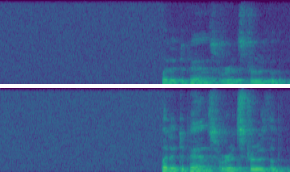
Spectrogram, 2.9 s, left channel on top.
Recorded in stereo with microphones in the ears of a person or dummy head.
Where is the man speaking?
80° right, 1.0 m; by 2.8 s 65° right (ahead or behind), 1.1 m.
